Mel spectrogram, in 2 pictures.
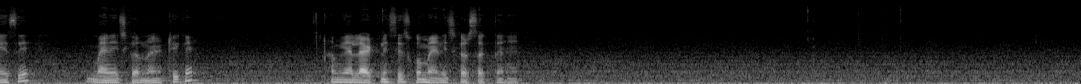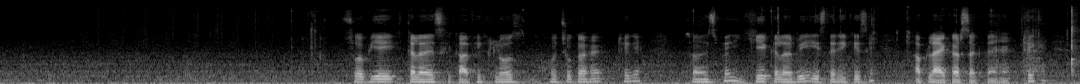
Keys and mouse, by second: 16.1-18.5 drag, 18.7 space, 19.0 ctrl+alt+click, 19.9 v, 20.4-21.6 drag.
